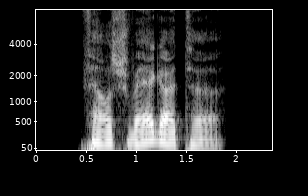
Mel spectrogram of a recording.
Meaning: inflection of verschwägert: 1. strong/mixed nominative/accusative feminine singular 2. strong nominative/accusative plural 3. weak nominative all-gender singular
- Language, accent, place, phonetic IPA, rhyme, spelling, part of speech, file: German, Germany, Berlin, [fɛɐ̯ˈʃvɛːɡɐtə], -ɛːɡɐtə, verschwägerte, adjective / verb, De-verschwägerte.ogg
